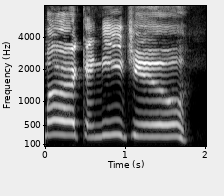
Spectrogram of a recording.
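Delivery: slow, very high, drawn-out hollering. Retelling a character calling for help on her first day: imitating someone yelling. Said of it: "So she yells".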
